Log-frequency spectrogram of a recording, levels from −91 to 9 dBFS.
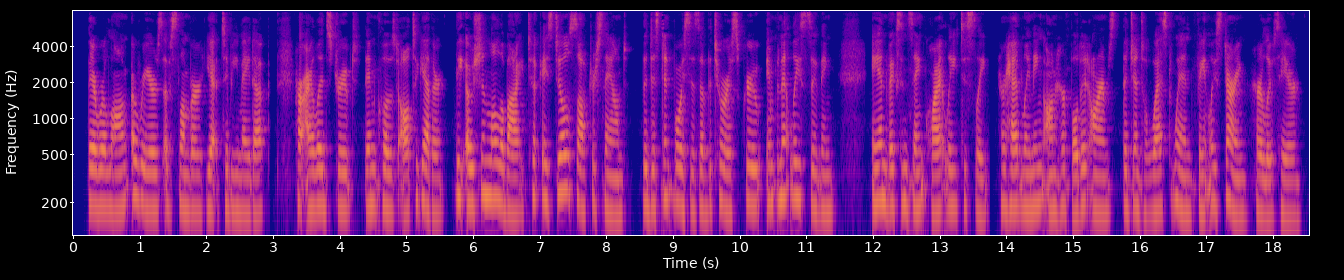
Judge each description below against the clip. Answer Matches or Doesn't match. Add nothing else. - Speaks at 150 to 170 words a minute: Doesn't match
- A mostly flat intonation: Matches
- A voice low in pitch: Doesn't match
